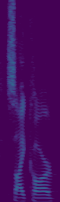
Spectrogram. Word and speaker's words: Sychar: So he came to a town of Samaria called Sychar, that's one way to pronounce it, near the property that Jacob had given his son Joseph.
